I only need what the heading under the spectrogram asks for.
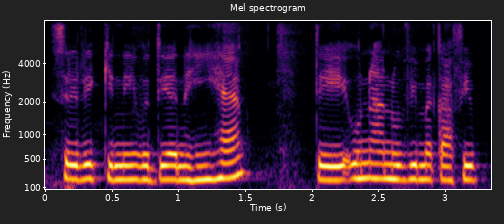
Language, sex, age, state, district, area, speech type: Punjabi, female, 18-30, Punjab, Patiala, urban, spontaneous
